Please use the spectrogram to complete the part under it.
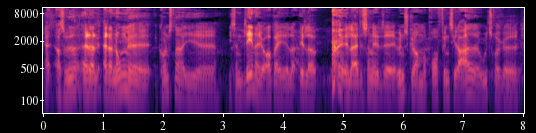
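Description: A man's voice: mid-range voice, few pauses. A Danish man interviewing a band, asking informal, searching questions. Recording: crowd chatter in the background. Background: crowd.

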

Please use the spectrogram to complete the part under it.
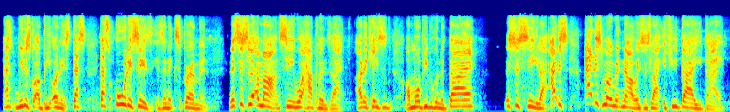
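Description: A man's voice: high-pitched, big pitch swings, fast talker, husky. A man talking informally and emphatically in a casual discussion, often repeating his points.

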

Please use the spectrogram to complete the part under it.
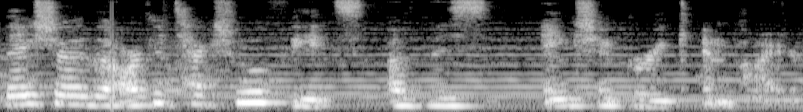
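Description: A woman's voice: mid-range voice, moderate pace. A woman reading out facts in a school presentation. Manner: steady, reads out facts. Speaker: class presenter. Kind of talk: read-aloud school presentation. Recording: distant mic with music behind.

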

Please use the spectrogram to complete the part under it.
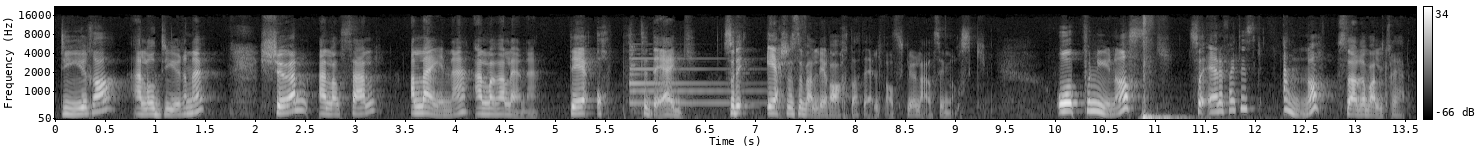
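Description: A woman hosting a writing-tips show, explaining in a friendly, direct teaching manner, recorded at a library and culture house. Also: mid-range voice. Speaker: host giving writing tips. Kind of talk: scripted explanatory lesson.

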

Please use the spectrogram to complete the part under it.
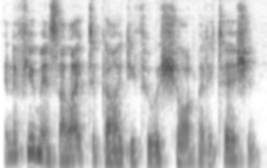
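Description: A middle-aged man, a meditation teacher giving a gentle, unhurried podcast talk with fillers and restarts. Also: medium pitch, animated, husky.

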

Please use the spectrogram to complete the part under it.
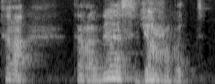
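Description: A woman, a family counselor giving a lecture and retelling counseling stories, animated and acting out the people she quotes with sudden jumps in pitch. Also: a little slow.

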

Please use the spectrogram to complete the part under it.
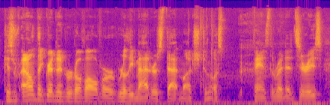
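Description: A man co-hosting a podcast, talking in a relaxed, explanatory way with a few fillers. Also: fairly low pitch, fast talker. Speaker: podcast co-host. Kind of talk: casual chat.

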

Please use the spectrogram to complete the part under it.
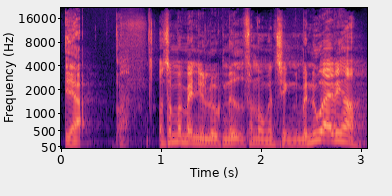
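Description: A man's voice: medium pitch, animated. A man co-hosting a casual podcast from an office, telling crude, joking stories. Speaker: podcast co-host, performer.

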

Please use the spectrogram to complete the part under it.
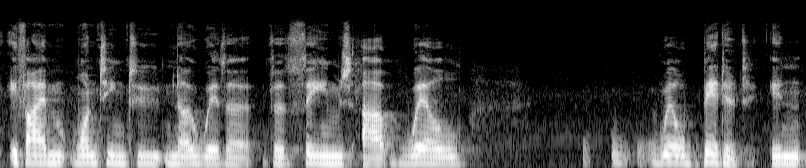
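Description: A woman with a lowish voice and slushy, sh-like s sounds talks to an audience about her book as a novelist. Her talk is conversational, reflective and prone to digressions.

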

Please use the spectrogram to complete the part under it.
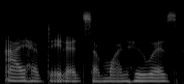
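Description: Low-pitched woman with vocal fry. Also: level tone, unhurried, no echo, clean studio sound. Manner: informal, rambling, heavy use of "like". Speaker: interview guest, blogger and social media creator. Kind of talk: casual, candid chat.

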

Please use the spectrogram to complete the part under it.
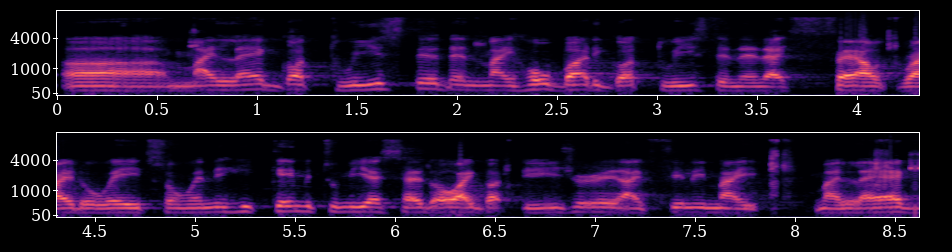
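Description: A man in his fifties, a big wave surfer, answering interview questions in halting, repetitive English, calling in from a gym. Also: fairly high pitch, vocal fry, breathy edge. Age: 50s. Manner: halting, repeats words, non-native phrasing.

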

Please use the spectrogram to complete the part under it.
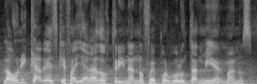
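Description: A male pastor telling a personal story in a sermon, speaking slowly and deliberately and calling his listeners brothers. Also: a little high, animated. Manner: slow and deliberate, addressing the congregation as brothers. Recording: long hall reverb with faint music.

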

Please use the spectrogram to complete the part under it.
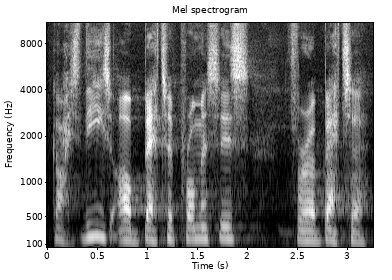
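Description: A man preaching a sermon with passion, swinging from loud declarations to soft, low asides. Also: a little slow. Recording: long hall reverb.

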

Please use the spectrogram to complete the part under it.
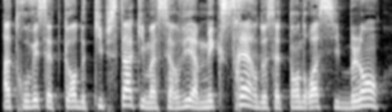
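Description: A man's voice: a little high, normal speed, darkish tone, pitched above the performer's own voice, natural voice. Earnest schoolboy hero, slightly whiny, played by a man. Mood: earnest plaintive.

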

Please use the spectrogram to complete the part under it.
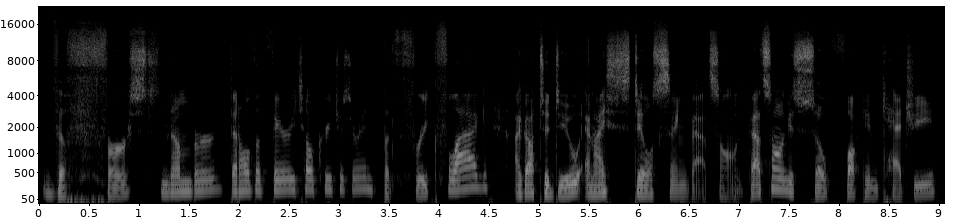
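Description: A young man in his twenties hosting a casual podcast chat, animated, laughing often and filling his talk with "like" and "dude". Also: on the high side, normal speed, hardly any pauses, no room sound. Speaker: podcast host.

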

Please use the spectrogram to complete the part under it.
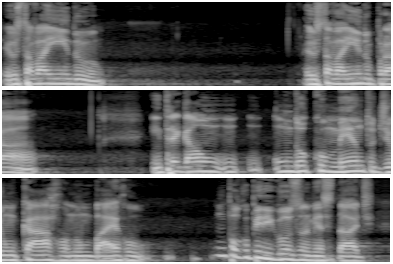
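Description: A man's voice: on the high side, unhurried, pauses often. A man, a pastor, preaching a sermon, telling stories and acting out the dialogue. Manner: storytelling with acted-out dialogue.

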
